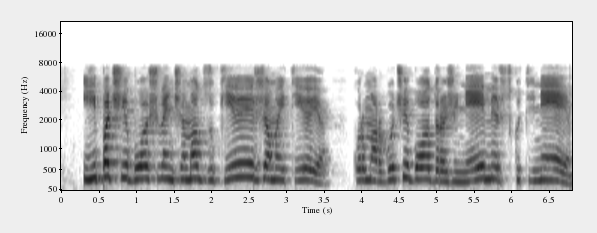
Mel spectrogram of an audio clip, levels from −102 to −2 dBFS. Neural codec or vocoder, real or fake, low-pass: none; real; 7.2 kHz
